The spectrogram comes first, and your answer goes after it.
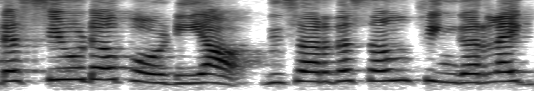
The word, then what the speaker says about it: pseudopodia: Pseudopodia. Pseudopodia. Even though the spelling is starting with the P, it is pronounced as pseudopodia.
